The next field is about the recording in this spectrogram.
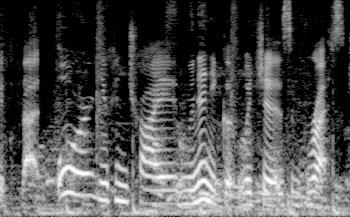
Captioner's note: speaks in foreign language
